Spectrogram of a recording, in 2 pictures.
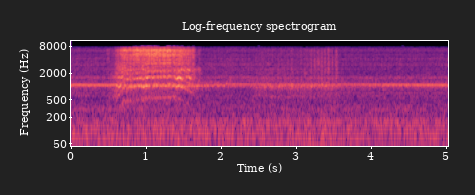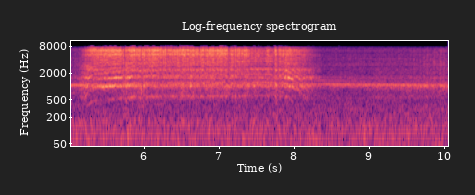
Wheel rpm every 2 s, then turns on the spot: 50, 10, 30, 150, 30.
2-4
